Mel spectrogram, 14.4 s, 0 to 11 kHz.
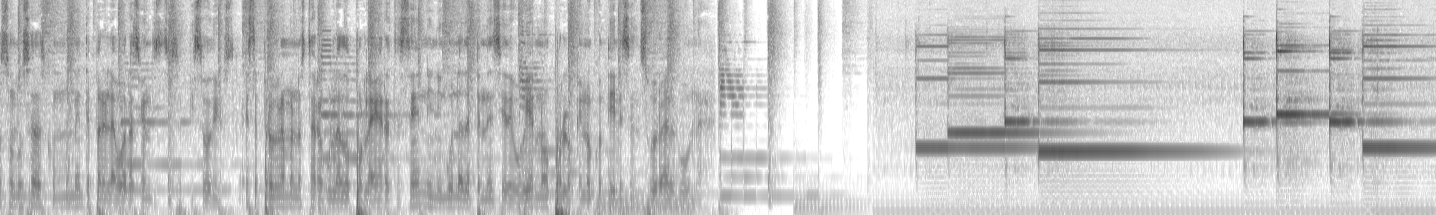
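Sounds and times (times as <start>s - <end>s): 
speech: 0.0s - 7.4s
mobile phone ringtone with electronic bell-like melody: 9.2s - 14.3s.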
